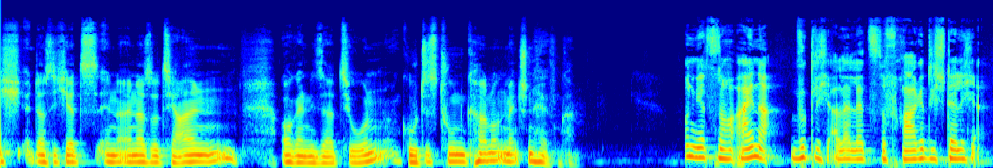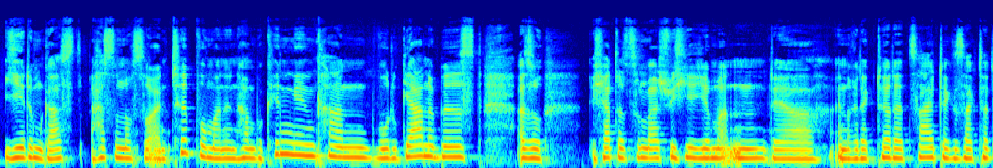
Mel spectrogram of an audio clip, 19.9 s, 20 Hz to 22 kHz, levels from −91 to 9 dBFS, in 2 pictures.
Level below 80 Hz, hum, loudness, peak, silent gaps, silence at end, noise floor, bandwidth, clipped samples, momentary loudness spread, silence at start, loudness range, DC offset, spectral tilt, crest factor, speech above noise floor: -56 dBFS; none; -20 LUFS; -4 dBFS; none; 0 s; -66 dBFS; 14 kHz; under 0.1%; 7 LU; 0 s; 3 LU; under 0.1%; -6.5 dB/octave; 14 dB; 47 dB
